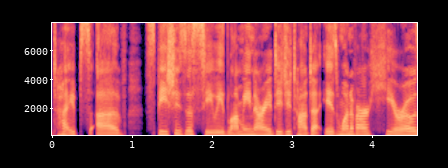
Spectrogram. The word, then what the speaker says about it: Laminaria digitata: It's laminara. Laminaria digitata.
